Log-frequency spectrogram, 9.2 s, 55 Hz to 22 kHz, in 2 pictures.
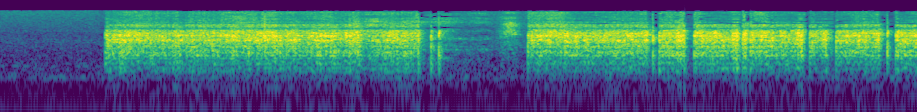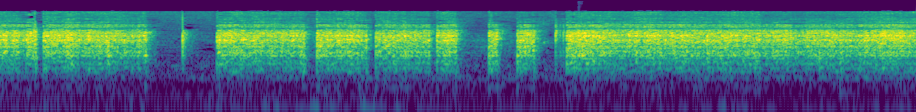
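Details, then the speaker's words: Warmed-up Canadian General Electric KM-5 vacuum tube radio: a loud hissy crackle cuts on and off with short gaps. The problem seems centred in the audio output circuit; a heat-related intermittent contact is suspected, not confirmed. Intermittent crackling noise. "m kind of sounds like a heat related thing or something he's making contact Heating and then breaking off it's quite a distinct on and off to it"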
